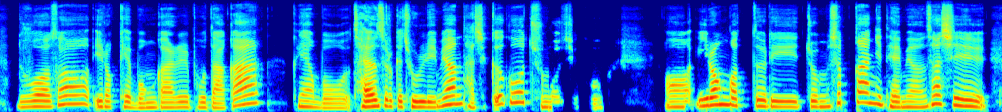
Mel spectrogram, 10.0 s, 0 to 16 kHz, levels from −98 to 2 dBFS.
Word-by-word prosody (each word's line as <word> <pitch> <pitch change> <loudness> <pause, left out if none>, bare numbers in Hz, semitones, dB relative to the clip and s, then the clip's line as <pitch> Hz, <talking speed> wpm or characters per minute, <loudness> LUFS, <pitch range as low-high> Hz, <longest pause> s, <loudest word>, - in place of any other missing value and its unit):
누워서 190 +11 0
이렇게 180 -2 -2
뭔가를 165 +2 -3
보다가 180 - -1 0.3
그냥 185 -3 -3
뭐 150 -1 -5
자연스럽게 195 0 +3
졸리면 180 +9 +3
다시 185 - -7
끄고 325 +4 -1
주무시고 175 - -10 0.6
어 180 0 -1
이런 245 +5 +5
것들이 195 -6 0
좀 185 0 -1
습관이 310 - 0
되면 175 -4 -1
사실 230 -7 +2
185 Hz, 270 characters per minute, -21 LUFS, 175-250 Hz, 0.6 s, 이런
